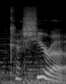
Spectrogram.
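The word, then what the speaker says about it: 頭: hilt yes do it it's written as head in japanese but it's pronounced as kashira i believe kashira some sookie's words really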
